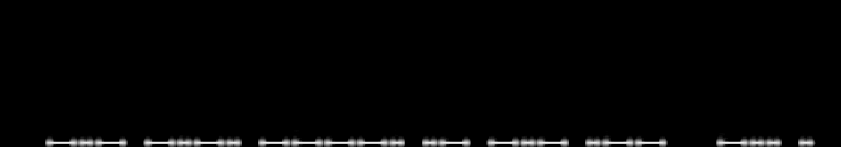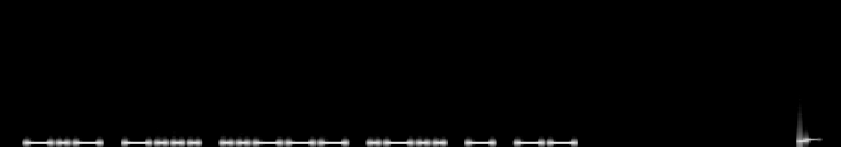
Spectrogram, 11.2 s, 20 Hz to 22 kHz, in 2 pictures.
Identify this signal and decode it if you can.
Morse code, heard as a keyed tone, about 22 wpm, 700 Hz. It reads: KC9AKW DE KB2LTM
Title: USA Callsign DE Callsign 22wpm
